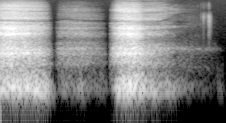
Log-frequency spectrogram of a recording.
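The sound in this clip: A voice imitates loud, heavy breathing with two strong, airy breaths separated by a brief gap. The second trails off, followed by a couple of faint small clicks.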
